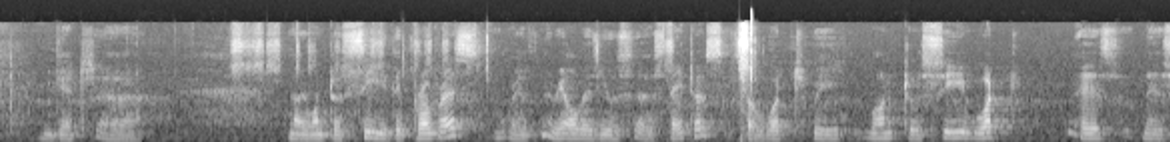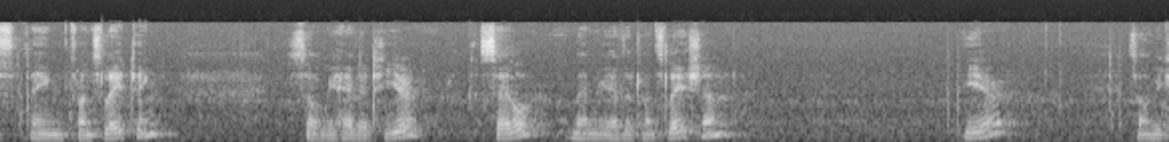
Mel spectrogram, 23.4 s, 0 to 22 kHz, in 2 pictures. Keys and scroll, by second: 0.8 Left, 12.5 Return, 15.8 Return, 21.6 Return, 23.2 Return.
